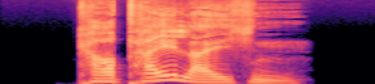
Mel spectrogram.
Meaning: plural of Karteileiche
- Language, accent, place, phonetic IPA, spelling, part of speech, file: German, Germany, Berlin, [kaʁˈtaɪ̯ˌlaɪ̯çn̩], Karteileichen, noun, De-Karteileichen.ogg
